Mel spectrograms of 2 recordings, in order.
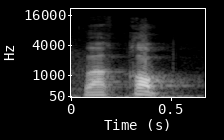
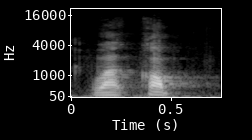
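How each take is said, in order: Both takes have the same delivery.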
